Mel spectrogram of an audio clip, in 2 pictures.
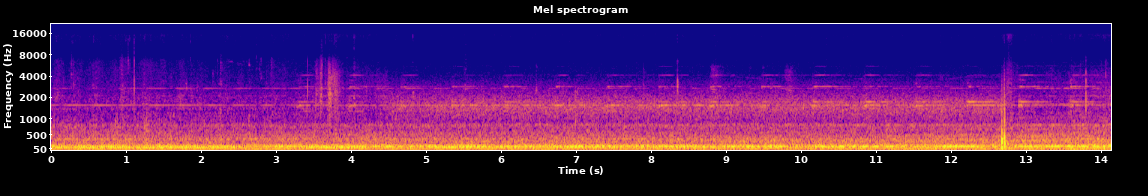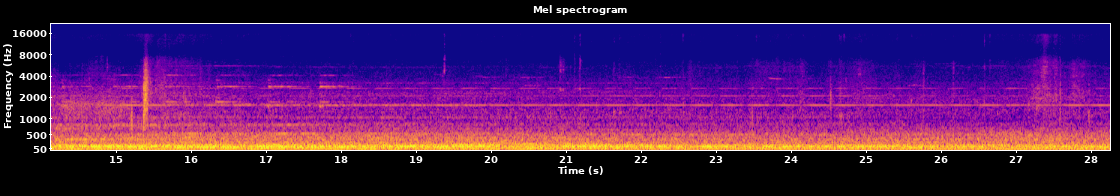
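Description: Exo commuter train passing a level crossing: a steady locomotive and rail rumble, with the crossing's warning bell ringing steadily over it. A single sharp click is heard about halfway through.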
